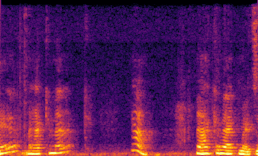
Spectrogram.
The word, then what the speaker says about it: Mackinac: Mackinac mitts.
